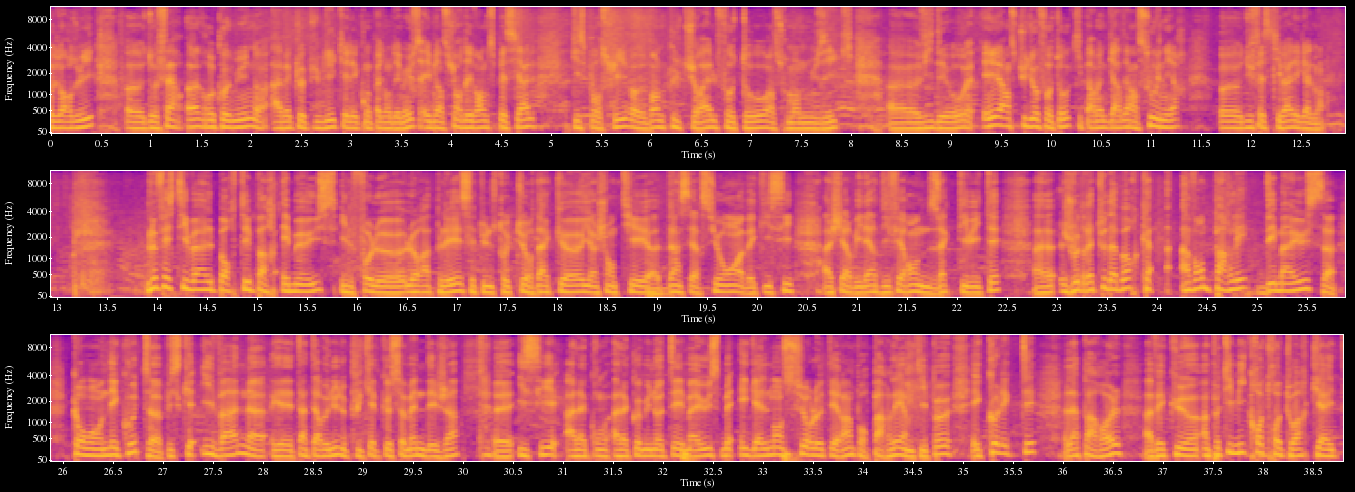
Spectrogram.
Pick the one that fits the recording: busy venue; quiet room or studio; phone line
busy venue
